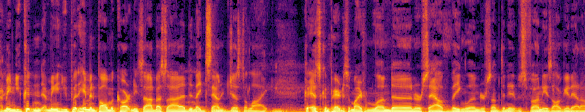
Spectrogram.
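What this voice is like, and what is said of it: American Southern accent. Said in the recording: “you know how I've got a Southern accent.”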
